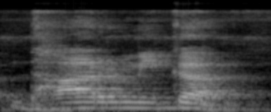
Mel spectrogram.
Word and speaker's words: धार्मिक: उसी प्रकार धा जमा र की मात्रा जमा मी जमा क, धार्मिक। देखिए आधा र और पूरा मी मिलकर जो है धार्मिक ऐसे बन जाता है।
